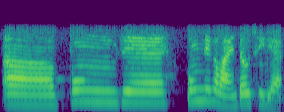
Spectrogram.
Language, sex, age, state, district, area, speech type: Manipuri, female, 18-30, Manipur, Thoubal, rural, conversation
